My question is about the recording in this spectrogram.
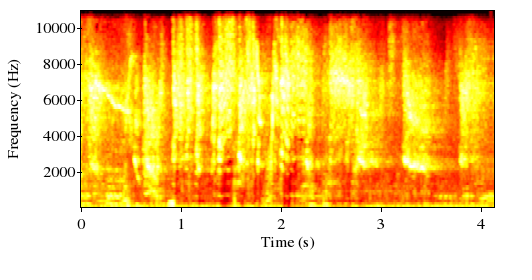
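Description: Macaque screaming: a rapid run of about ten high-pitched, rasping screams with short breaks between them.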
